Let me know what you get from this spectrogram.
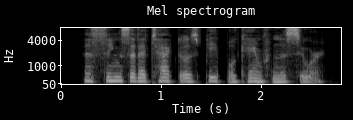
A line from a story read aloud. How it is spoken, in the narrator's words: Rather than repeat myself, I mumbled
